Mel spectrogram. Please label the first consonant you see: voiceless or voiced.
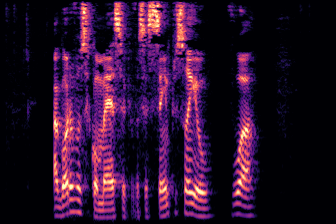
voiced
